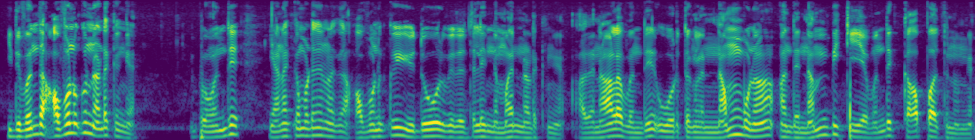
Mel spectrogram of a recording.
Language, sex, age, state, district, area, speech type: Tamil, male, 18-30, Tamil Nadu, Coimbatore, urban, spontaneous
